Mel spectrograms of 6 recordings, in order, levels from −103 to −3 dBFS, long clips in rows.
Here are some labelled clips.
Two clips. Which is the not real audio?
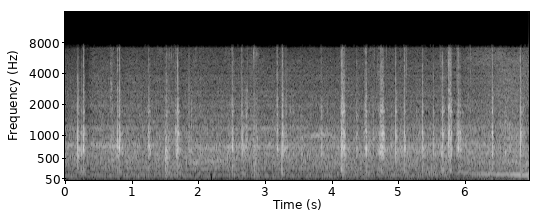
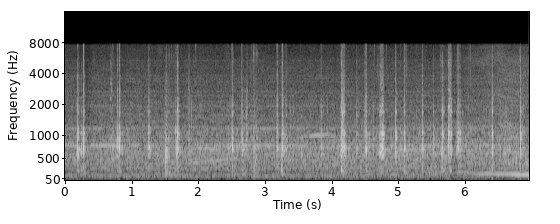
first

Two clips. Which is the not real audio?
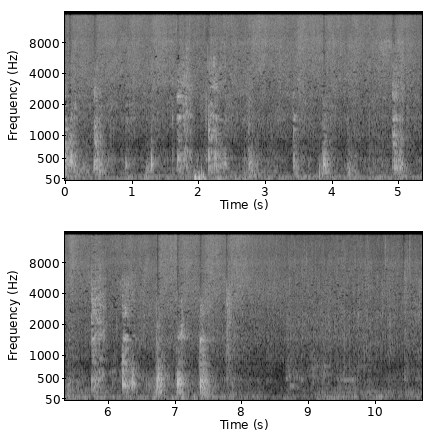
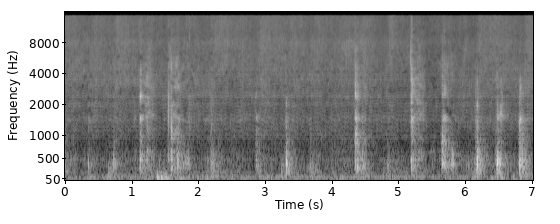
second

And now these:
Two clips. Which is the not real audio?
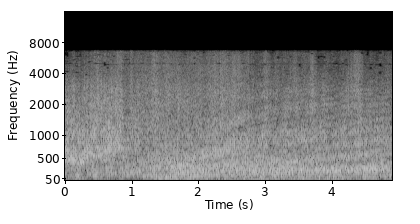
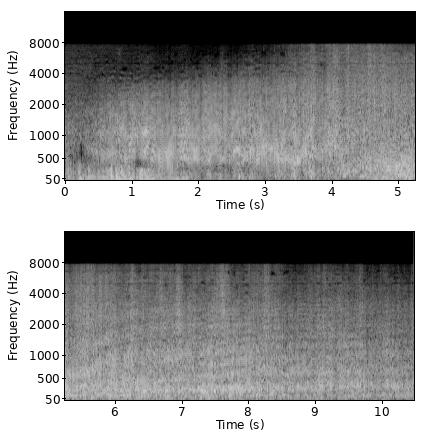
second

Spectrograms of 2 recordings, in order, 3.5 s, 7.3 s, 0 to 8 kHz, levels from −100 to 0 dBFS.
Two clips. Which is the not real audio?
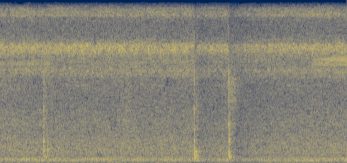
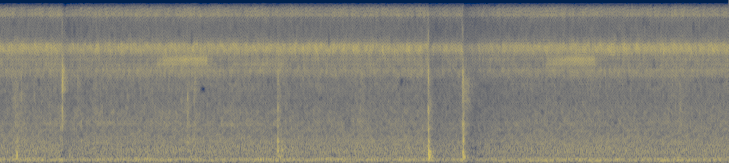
second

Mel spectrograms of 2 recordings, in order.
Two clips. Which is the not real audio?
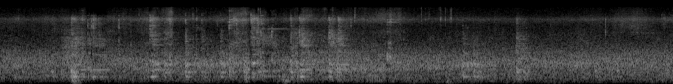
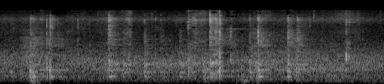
second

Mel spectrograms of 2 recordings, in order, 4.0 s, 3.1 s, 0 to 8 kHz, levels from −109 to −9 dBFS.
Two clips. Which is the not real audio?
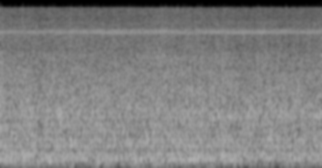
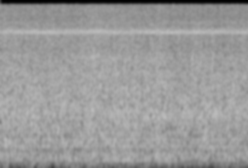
second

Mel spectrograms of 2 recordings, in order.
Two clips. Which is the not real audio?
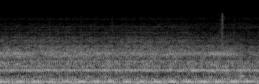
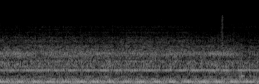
first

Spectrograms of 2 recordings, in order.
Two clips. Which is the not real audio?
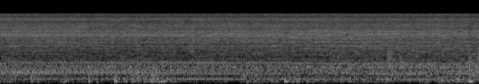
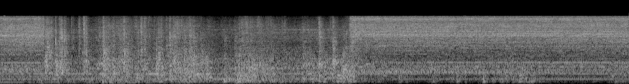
first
